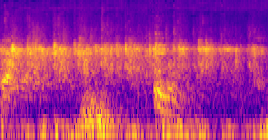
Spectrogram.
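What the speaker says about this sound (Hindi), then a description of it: "आप इनके लिए जोरदार तालियां बजाएं, जोरदार तालियां।" Audience applause at a Shrimad Bhagavat Katha religious gathering: dense, steady clapping that fills the whole stretch at even loudness, with a voice briefly audible underneath.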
